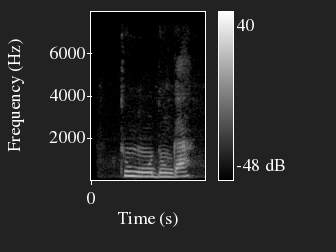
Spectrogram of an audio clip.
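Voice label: "tũudunga", Mossi; mate; Mooré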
